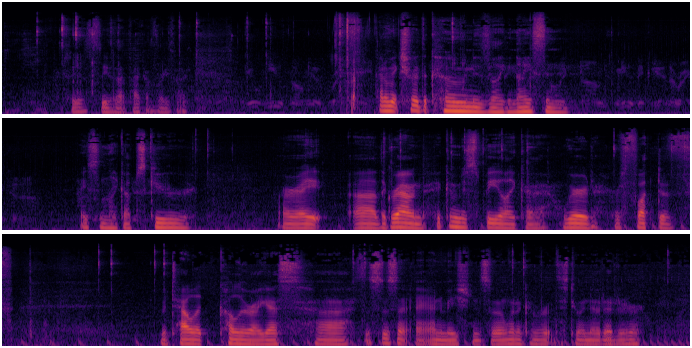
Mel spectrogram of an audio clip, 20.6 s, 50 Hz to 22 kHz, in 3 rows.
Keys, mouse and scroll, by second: 0.8 ctrl+z, 3.4 KP_0, 4.5 g, 10.2-10.8 drag, 10.8 middle click, 13.1-13.8 middle drag, 20.1 click.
